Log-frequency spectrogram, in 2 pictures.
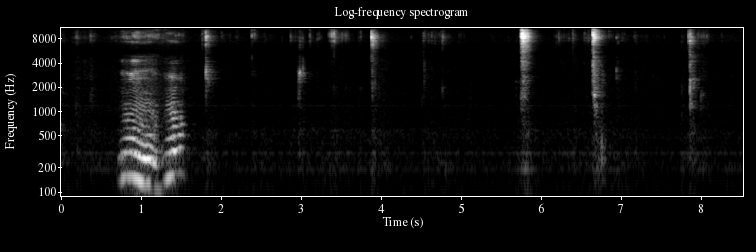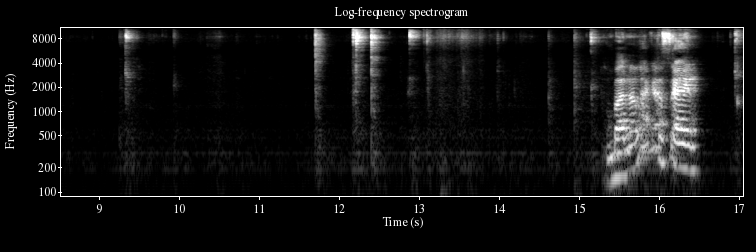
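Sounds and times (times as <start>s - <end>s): wet chewing mouth clicks: 1.8s - 4.9s, 5.7s - 7.1s, 9.3s - 9.6s, 11.7s - 13.2s.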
